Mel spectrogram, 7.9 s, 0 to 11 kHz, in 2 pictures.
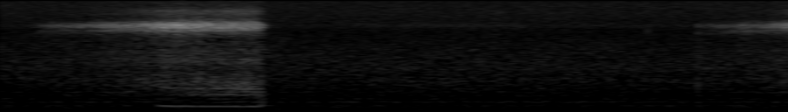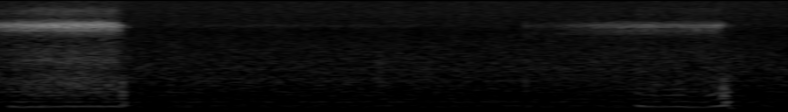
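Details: Bulldog puppy asleep: three rhythmic snoring breaths in eight seconds, about 22 a minute, each a low rumble with a high whistling edge, over quiet room noise; snoring.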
